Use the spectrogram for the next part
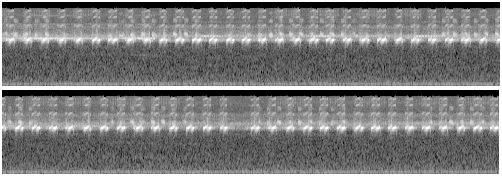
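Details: Grass insects on a deep autumn night in Changnyeong, South Gyeongsang, South Korea: a steady, high, bright chirping pulsed about three times a second, with a fainter second caller overlapping and a low constant hum beneath.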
